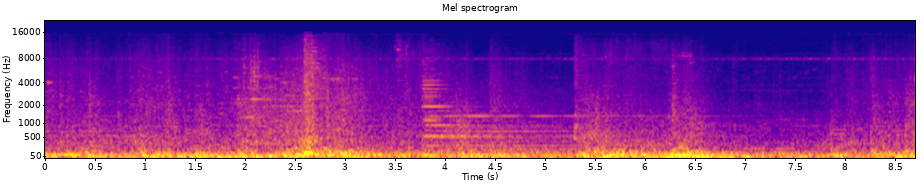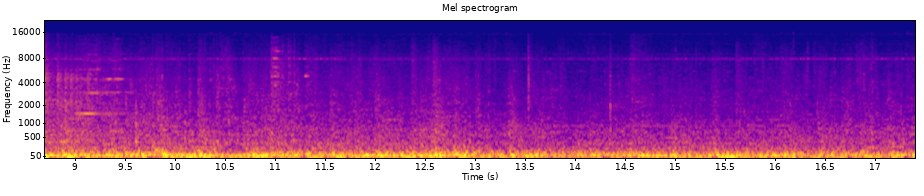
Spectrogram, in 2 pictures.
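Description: Quick footsteps tap across a hard tiled floor.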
